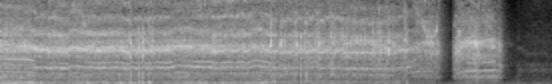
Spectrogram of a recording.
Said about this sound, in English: I'm going to be drilling through this block here with the impact driver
